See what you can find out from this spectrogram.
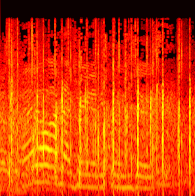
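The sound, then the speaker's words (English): A small group gives a brief round of applause. The clapping is uneven and quick, mixed with voices talking through it. “Give him a round of applause, guys.”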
